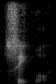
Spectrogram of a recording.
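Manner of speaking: "sequel" said as one word, SEE-kwul; sequel pronunciation. Shown as a demonstration. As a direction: pronounce "sequel" as a word in place of the initials. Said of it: "S Q L is usually pronounced".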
